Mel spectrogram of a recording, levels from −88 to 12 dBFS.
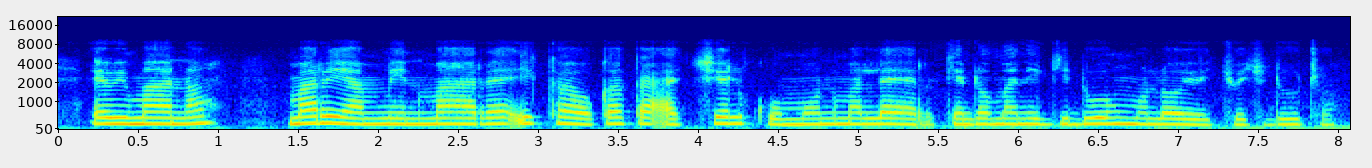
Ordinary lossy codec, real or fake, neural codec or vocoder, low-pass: Opus, 16 kbps; real; none; 9.9 kHz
